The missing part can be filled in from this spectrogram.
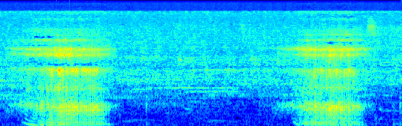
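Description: Two rough, fluttering snores about three seconds apart, quiet between them; ordinary snoring.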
